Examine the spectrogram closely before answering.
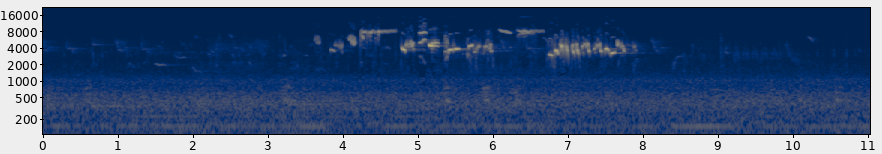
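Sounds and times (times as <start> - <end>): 
European robin singing: 1.0 - 8.6.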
